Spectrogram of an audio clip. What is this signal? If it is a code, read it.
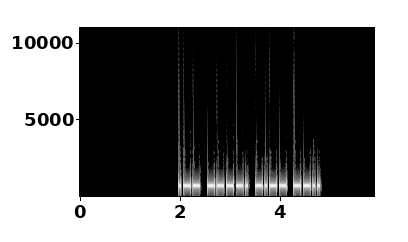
Morse code, heard as a keyed tone, about 25 wpm, 700 Hz. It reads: W9YZ
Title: USA Call Signs - 4 Characters - Repeated 3x - 25wpm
